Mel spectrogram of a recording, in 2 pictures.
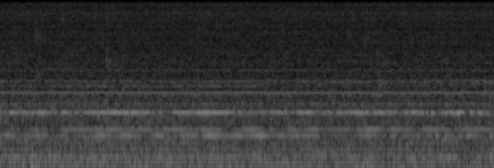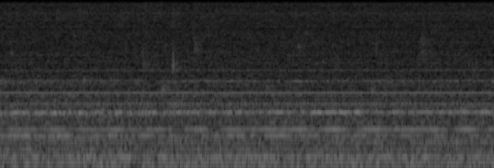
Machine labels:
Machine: pump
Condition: normal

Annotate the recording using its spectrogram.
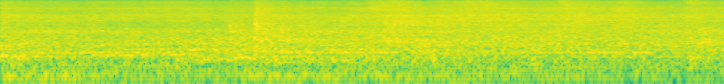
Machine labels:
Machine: slide rail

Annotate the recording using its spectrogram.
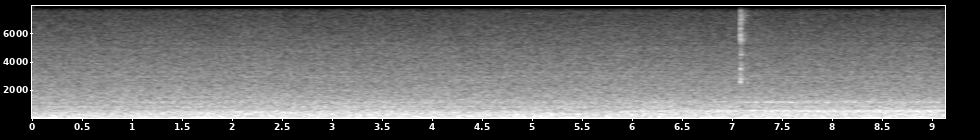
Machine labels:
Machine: fan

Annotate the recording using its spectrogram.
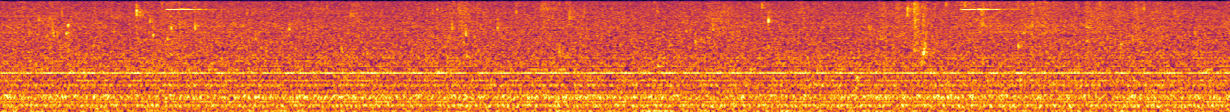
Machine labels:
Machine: pump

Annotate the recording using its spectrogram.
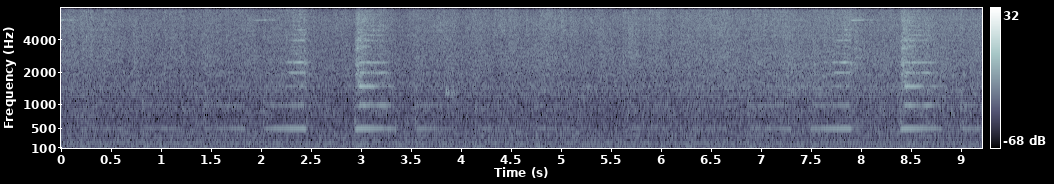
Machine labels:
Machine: slide rail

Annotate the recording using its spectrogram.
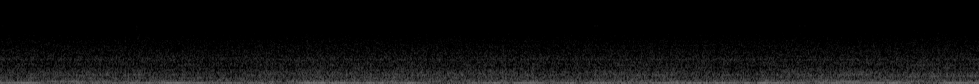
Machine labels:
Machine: fan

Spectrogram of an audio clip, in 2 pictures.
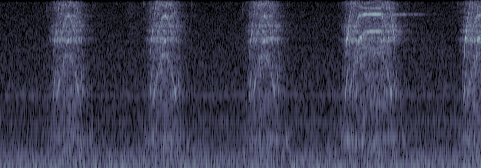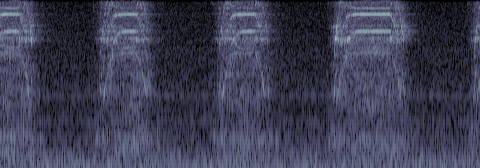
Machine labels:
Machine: slide rail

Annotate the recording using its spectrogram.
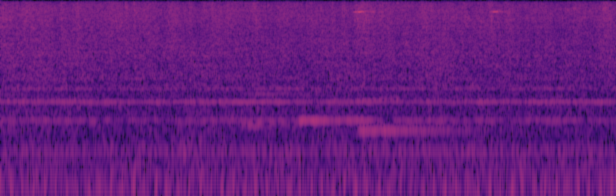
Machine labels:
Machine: fan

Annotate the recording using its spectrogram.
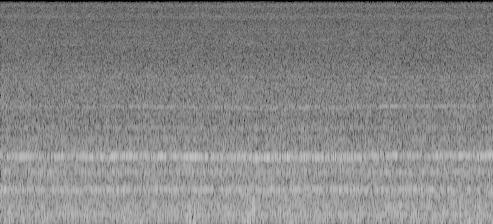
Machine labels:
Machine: fan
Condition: normal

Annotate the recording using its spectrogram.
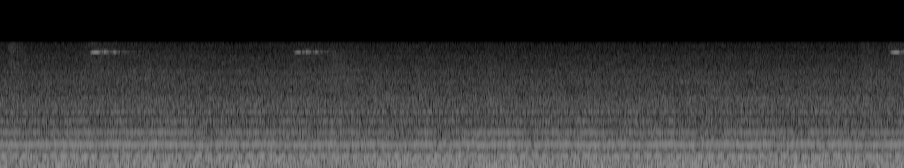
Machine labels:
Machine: fan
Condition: abnormal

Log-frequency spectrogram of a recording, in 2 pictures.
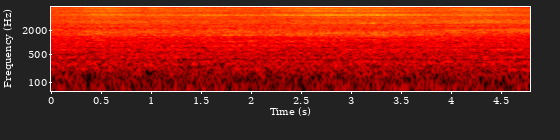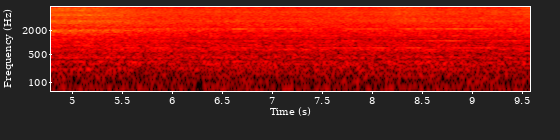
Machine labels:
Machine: fan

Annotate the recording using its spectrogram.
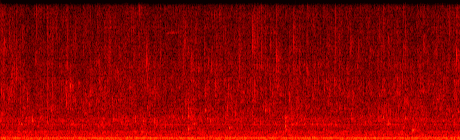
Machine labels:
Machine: pump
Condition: normal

